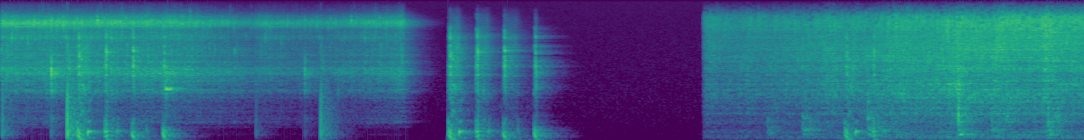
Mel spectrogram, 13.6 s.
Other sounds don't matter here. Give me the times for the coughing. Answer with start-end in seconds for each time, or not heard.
0.9-2.1, 5.5-6.8, 10.6-11.3.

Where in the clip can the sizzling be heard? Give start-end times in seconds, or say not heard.
0.0-5.1, 8.8-13.5.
